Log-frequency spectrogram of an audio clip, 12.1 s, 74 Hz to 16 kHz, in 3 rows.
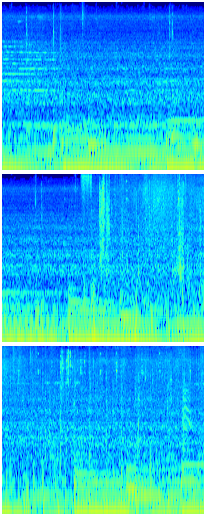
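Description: Horses walking with steady clip-clop hoofbeats on a trail in a Red Dead Redemption 2 game scene, loud and continuous over low rumbling background music, with brief snorts and faint talk at times.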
